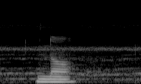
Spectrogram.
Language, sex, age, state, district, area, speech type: Assamese, male, 18-30, Assam, Kamrup Metropolitan, urban, read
